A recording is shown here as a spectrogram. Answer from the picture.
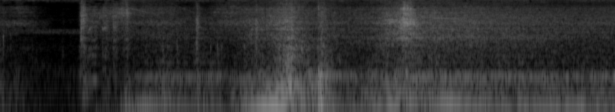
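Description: Car engine revving as the vehicle accelerates. It comes in about a second in, peaks in a hard rev about three seconds in, revs once more, then runs steadily.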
